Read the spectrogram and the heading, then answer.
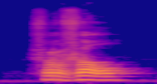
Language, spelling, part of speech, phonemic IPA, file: Dutch, verval, noun / verb, /vərˈvɑl/, Nl-verval.ogg
- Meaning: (noun) 1. decay 2. vertical distance between two points of a watercourse (in units of length); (verb) inflection of vervallen: first-person singular present indicative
